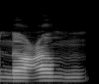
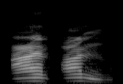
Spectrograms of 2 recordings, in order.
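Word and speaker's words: أنعمت: Siratal ladzina an'am. Bukan am. Hamzah setelah itu baru ain.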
